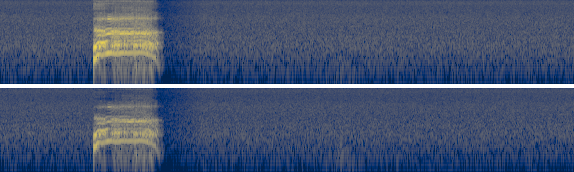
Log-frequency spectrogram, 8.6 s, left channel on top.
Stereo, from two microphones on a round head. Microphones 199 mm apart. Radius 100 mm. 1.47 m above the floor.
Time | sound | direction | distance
1.4 | a scream | 70° left (ahead or behind) | ?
